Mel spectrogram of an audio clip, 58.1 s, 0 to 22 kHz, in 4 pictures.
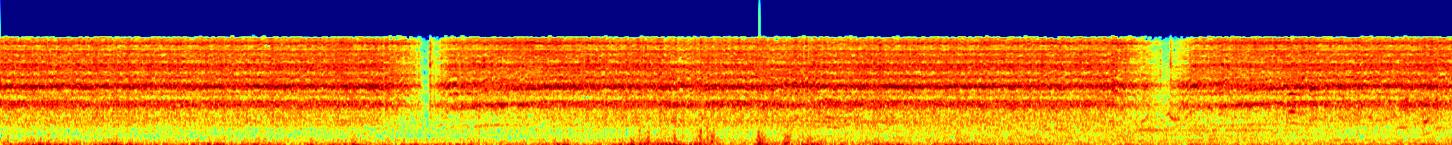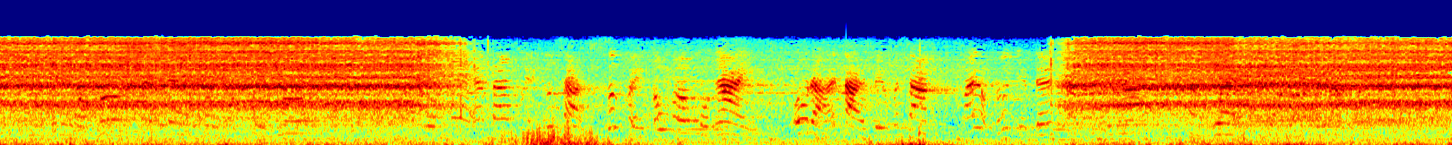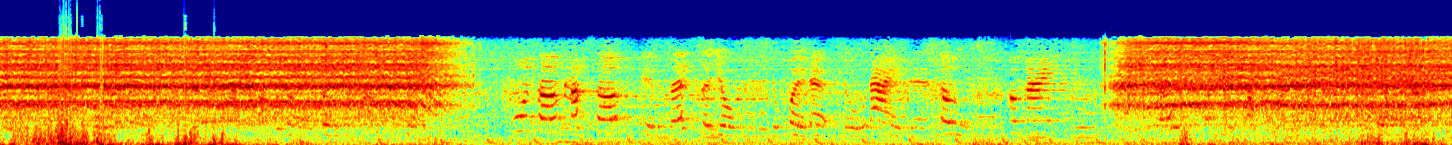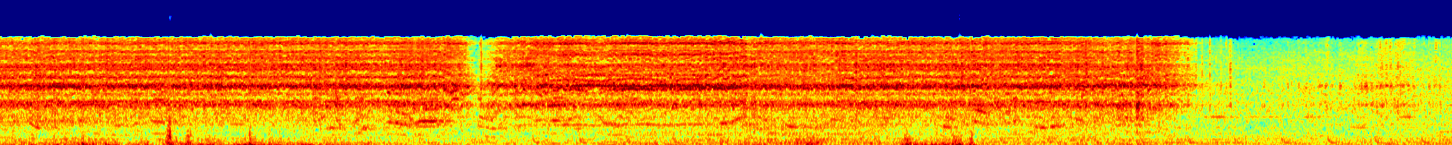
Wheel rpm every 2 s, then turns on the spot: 160, 150, 120, 160, 160, 120, 140, 160, 160, 80, 0, 0, 50, 160, 160, 160, 110, 0, 0, 0, 120, 160, 160, 160, 120, 160, 160, 110, 10.
56-58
